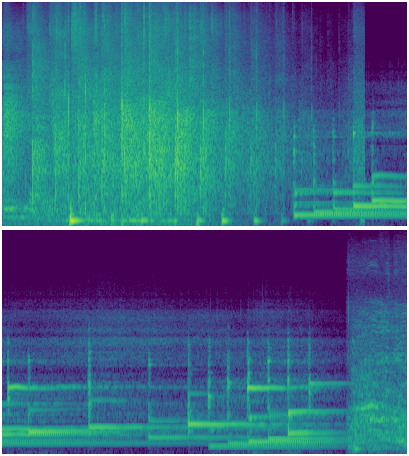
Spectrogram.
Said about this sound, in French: Et ces trois mots, c'est grâce au Conseil municipal des jeunes. On peut les applaudir.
